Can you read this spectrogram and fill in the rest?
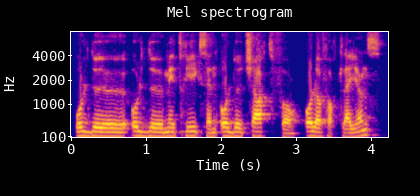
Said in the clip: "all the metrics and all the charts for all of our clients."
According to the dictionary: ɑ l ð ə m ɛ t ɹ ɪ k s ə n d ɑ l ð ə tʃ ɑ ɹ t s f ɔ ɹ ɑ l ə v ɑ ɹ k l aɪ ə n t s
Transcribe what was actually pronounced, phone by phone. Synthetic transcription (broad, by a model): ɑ l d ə m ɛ t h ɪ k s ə n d ɑ l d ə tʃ ɑ ɹ t f ɔ ɹ ɑ l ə f ɑ ɹ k l aɪ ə n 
